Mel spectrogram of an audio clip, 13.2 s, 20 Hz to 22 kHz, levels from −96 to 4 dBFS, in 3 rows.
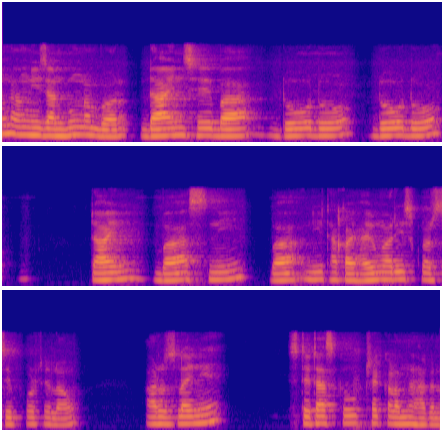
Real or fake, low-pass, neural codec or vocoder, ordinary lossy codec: real; 7.2 kHz; none; none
